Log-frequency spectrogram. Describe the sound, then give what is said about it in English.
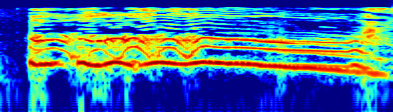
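A person imitates a rooster crowing: one loud, drawn-out vocal call lasting about two seconds, warbling at the start before gliding steadily downward and cutting off. “That's not a bad rooster sound.”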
